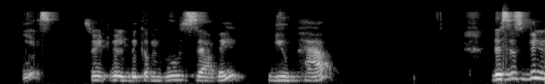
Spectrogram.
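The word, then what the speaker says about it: vous avez: So this woos aways will become woo zawe. Yes, this S will get transferred over here to the next word and the first will be pronounced partly, that will be woo only, and the last letter will join the second word, that will become zawe.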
